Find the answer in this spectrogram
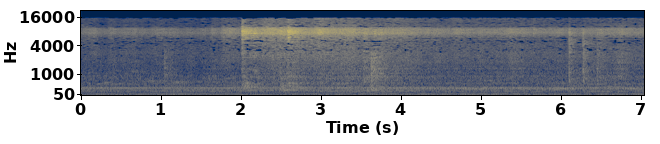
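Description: Okra lightly frying in oil in a kadai: a steady sizzle that swells suddenly about two seconds in, with a few clinks of metal on the pan, then slowly eases off.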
